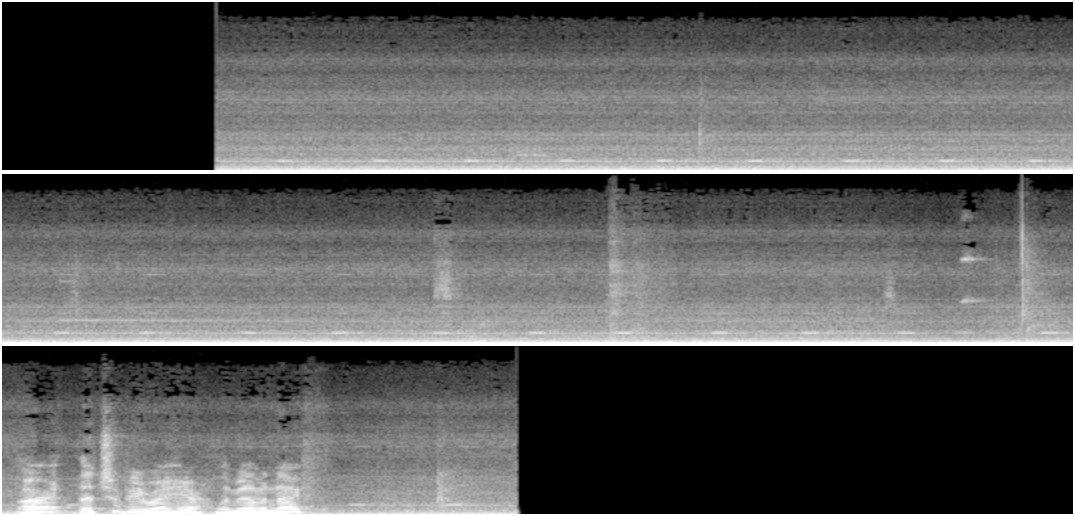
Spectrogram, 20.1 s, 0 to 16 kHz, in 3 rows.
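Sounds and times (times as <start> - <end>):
electronic monitor beeping: 1.4 - 16.6
steady low hum: 1.4 - 16.6.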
